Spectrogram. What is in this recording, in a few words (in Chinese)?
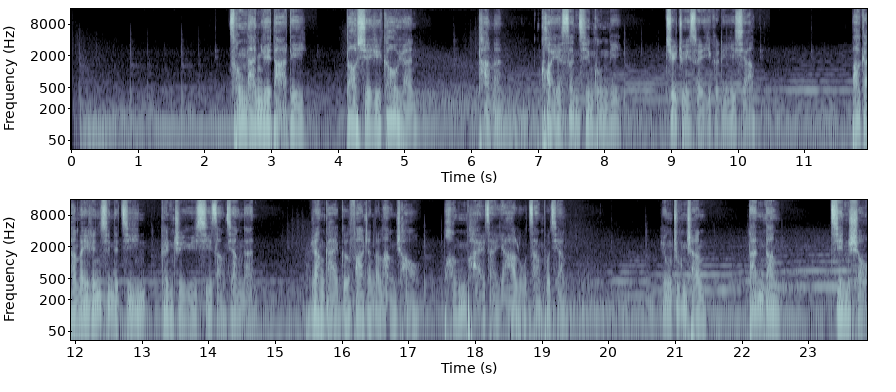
男 专题 西藏 低沉叙述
